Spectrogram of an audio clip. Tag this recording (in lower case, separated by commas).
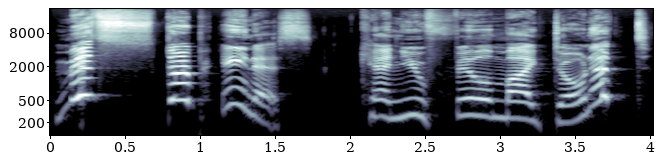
yell, human voice, shout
